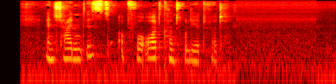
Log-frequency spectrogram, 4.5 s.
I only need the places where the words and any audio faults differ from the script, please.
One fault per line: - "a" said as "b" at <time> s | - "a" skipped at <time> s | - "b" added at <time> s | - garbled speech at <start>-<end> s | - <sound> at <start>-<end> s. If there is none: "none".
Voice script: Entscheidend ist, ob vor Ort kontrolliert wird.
none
